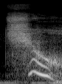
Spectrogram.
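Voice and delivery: loud high acted sneeze; hammed-up sneeze ending a fake ah. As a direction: burst out with a big loud sneeze. Gerald sneezes.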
